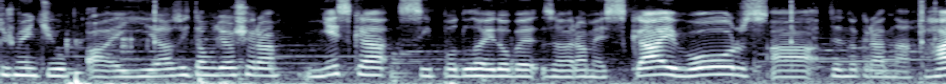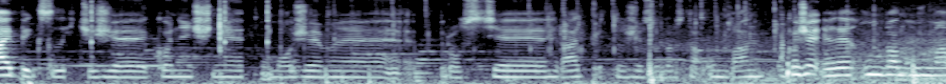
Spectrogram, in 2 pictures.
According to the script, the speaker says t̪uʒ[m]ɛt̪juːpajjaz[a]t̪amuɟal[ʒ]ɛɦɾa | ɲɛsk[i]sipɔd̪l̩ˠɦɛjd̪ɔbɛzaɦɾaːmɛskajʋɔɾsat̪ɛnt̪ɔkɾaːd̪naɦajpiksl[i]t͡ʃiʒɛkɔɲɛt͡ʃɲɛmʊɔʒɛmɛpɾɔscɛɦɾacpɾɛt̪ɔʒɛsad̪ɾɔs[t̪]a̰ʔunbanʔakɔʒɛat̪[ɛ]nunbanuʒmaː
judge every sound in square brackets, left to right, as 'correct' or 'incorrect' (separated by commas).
correct, incorrect, incorrect, incorrect, correct, correct, correct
